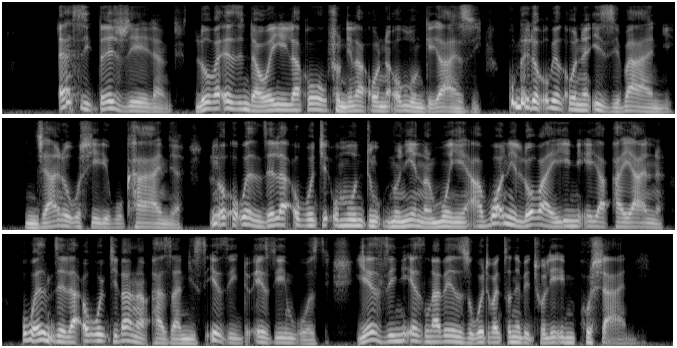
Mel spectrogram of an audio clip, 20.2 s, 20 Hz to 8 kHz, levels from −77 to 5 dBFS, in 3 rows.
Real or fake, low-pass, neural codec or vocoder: fake; 7.2 kHz; autoencoder, 22.05 kHz, a latent of 192 numbers a frame, VITS, trained on many speakers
